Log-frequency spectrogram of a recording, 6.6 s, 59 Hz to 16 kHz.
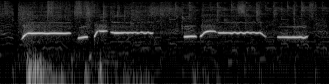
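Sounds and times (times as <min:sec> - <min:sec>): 
person whistling an anime opening theme melody: 0:00.4 - 0:06.2.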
